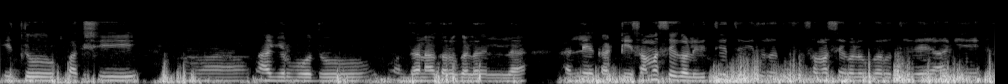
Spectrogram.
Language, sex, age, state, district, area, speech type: Kannada, male, 30-45, Karnataka, Udupi, rural, spontaneous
